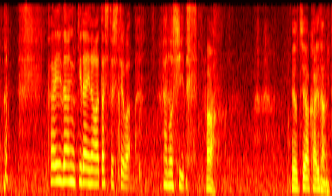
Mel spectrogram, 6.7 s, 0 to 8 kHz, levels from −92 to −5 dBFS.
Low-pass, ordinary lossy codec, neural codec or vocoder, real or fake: 7.2 kHz; none; codec, 16 kHz, 4 kbps, FunCodec, trained on Chinese and English, 50 frames a second; fake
